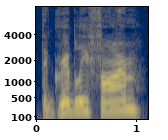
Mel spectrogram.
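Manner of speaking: a lightly voiced man calling back as he leaves. A narrator's reading. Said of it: "he called back".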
